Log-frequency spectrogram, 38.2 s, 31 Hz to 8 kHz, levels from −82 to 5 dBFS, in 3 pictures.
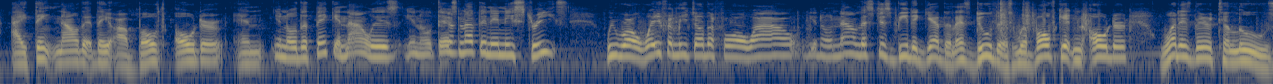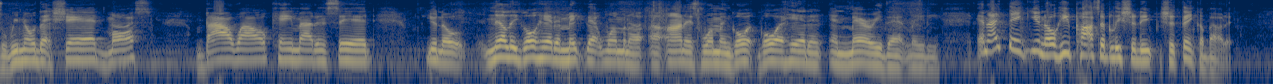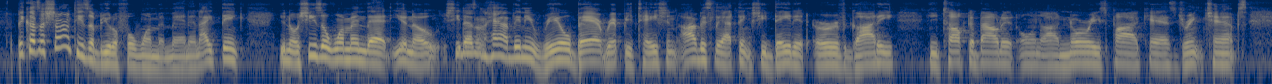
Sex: male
